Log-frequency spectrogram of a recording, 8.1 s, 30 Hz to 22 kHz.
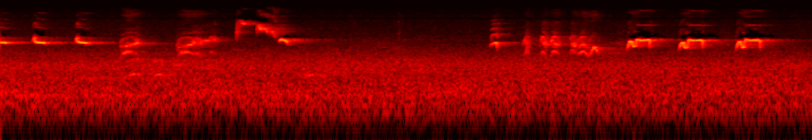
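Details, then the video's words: July song of a song thrush: repeated clear whistled notes in pairs and triplets, a high thin phrase, then varied chattering notes and another run of repeated whistles; a faint distant coo underneath. "Song Thrush's Song July 8th"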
